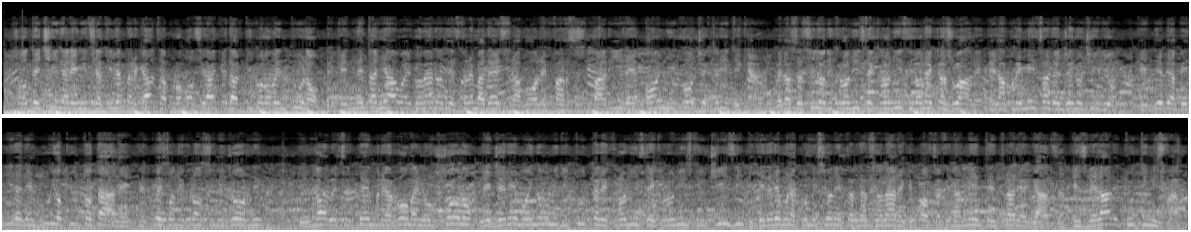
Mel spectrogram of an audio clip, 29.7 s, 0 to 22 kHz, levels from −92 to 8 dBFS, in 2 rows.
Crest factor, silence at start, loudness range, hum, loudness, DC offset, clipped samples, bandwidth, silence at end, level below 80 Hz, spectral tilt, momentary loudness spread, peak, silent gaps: 16 dB; 0 s; 4 LU; none; -18 LUFS; under 0.1%; under 0.1%; 12.5 kHz; 0 s; -20 dBFS; -6 dB/octave; 7 LU; -2 dBFS; none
